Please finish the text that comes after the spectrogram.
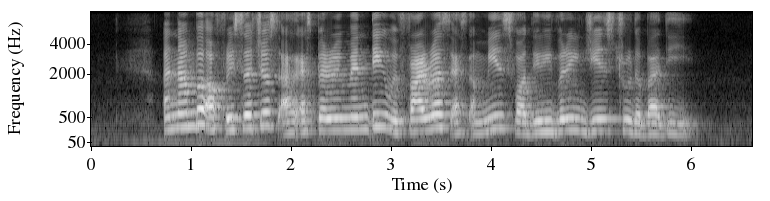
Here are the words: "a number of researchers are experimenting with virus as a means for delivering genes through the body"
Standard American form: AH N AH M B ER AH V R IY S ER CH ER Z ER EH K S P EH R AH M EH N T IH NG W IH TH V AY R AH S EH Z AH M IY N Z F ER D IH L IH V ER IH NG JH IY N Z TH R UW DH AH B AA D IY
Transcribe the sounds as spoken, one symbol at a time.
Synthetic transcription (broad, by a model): AH N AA M B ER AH F R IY S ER CH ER S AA EH K S P EH R AH M EH N T IH NG W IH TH F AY R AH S EH S AH M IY N S F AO D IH L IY V ER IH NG JH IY N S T R UW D AH B AA D IY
